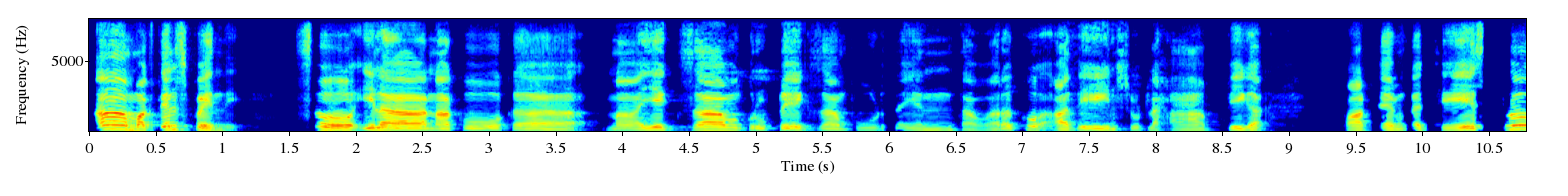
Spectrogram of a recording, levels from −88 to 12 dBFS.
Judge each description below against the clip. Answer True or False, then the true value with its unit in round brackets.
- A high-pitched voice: False (135 Hz)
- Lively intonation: True (6.8 semitones)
